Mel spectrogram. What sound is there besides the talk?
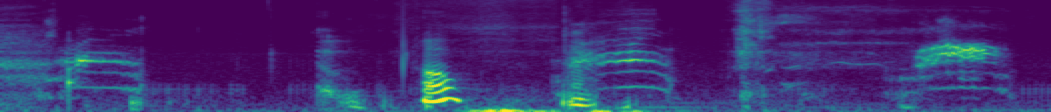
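cat meowing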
